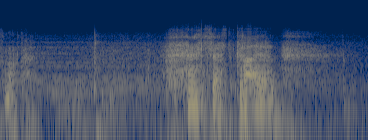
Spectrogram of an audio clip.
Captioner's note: laughs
